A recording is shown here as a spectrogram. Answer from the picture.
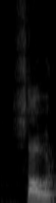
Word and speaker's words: Savart: Okay, sour law. Okay, here T is also silent.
